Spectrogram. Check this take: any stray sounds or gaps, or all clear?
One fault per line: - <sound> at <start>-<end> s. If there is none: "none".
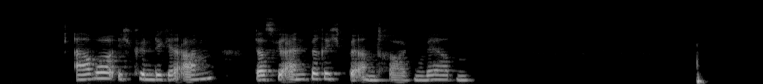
none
